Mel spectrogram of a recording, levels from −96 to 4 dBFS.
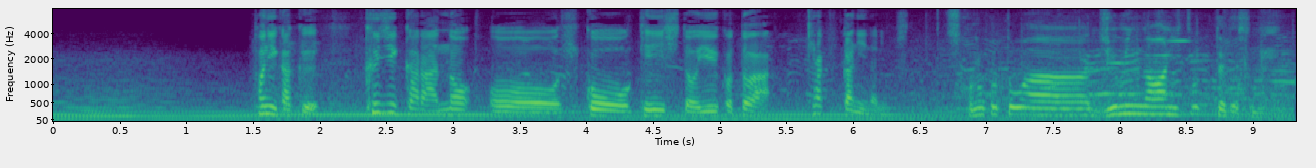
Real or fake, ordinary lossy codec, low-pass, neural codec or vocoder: real; none; none; none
